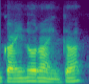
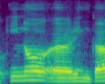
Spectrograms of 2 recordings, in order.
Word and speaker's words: Kinorhyncha: इसी तरह से थर्ड फाइलम है फाइलम काइनोराइंका। तो इसको कीनो रिंका भी पढ़ सकते हैं आप, ठीक है, इसकी प्रोनाउंसिएशन कोई भी हो सकती है।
